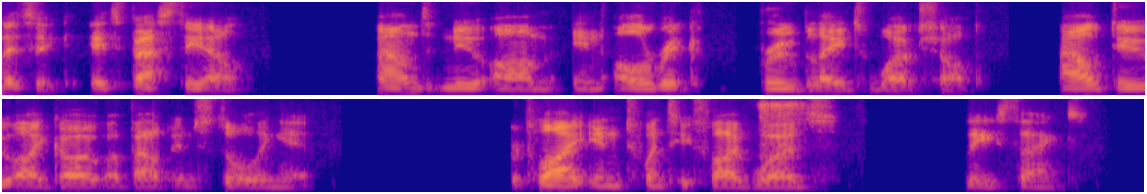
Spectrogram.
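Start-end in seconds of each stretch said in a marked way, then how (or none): none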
